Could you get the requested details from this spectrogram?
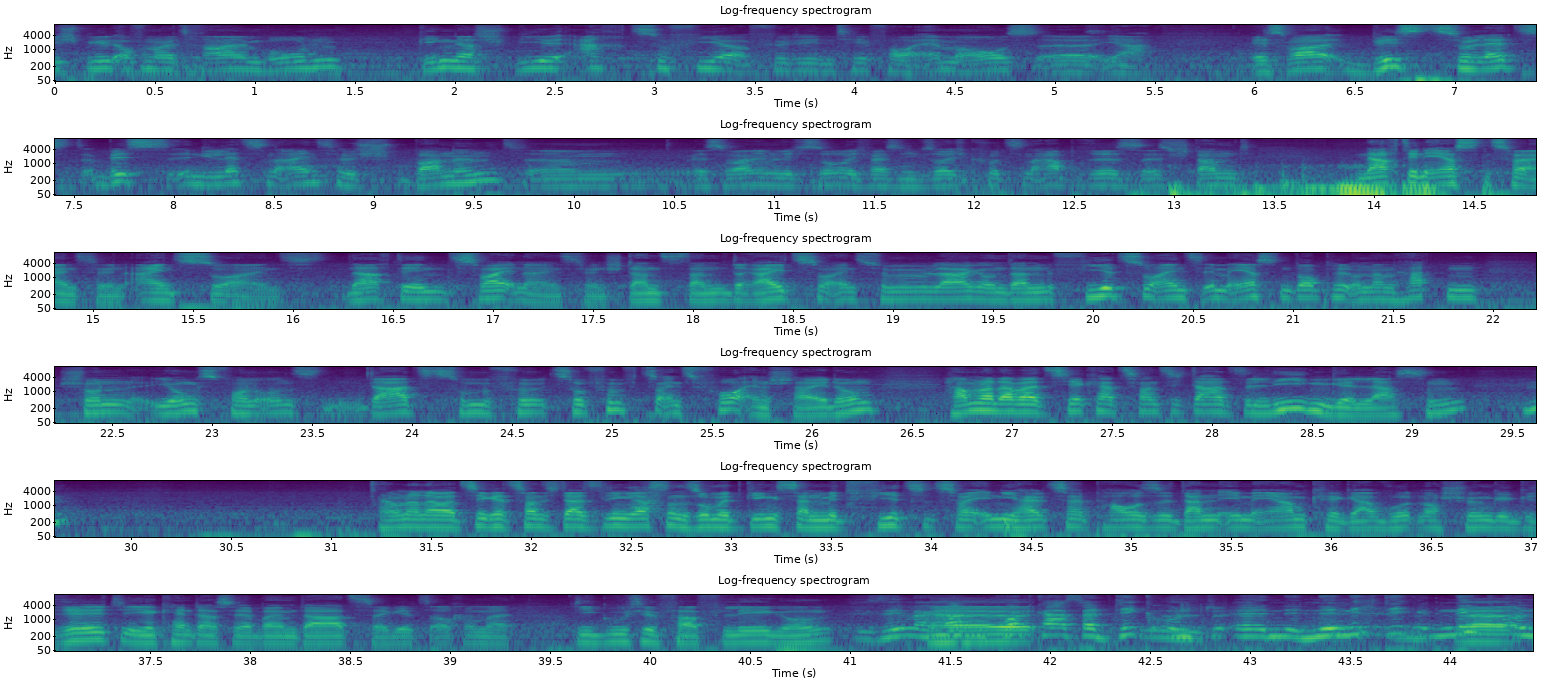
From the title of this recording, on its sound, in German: Live aus dem Aquarium im Artlandstadion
